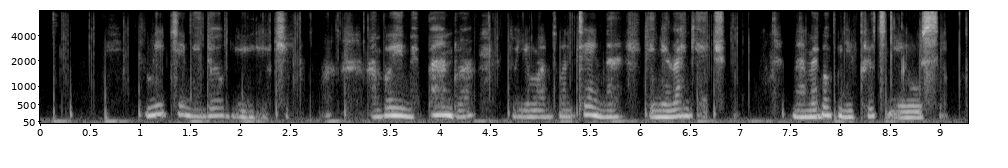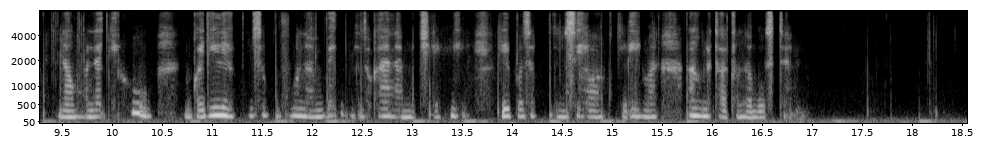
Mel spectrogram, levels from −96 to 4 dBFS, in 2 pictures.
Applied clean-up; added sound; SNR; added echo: neural diffusion model UNIVERSE++.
